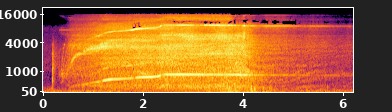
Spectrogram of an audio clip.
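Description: Electric ducted fan of a 3D-printed RC F-35C jet spooling up with a rising whine, then holding a steady high pitch at full throttle. Just after four seconds in it drops away sharply as the model is launched and flies off, the whine carrying on faintly.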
